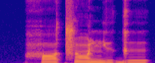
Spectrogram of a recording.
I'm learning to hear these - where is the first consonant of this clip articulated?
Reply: throat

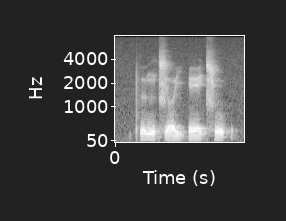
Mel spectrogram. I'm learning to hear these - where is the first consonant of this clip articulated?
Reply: lips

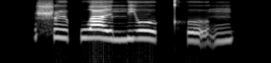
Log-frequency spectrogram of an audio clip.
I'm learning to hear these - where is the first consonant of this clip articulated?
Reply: retroflex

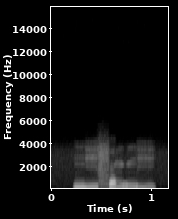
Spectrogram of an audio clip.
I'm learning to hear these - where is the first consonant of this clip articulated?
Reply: velum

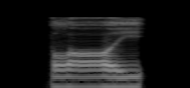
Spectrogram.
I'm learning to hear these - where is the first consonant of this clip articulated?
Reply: tongue tip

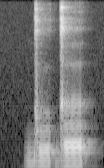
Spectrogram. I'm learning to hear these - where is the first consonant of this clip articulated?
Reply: velum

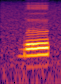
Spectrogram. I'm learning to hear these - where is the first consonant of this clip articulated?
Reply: lips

